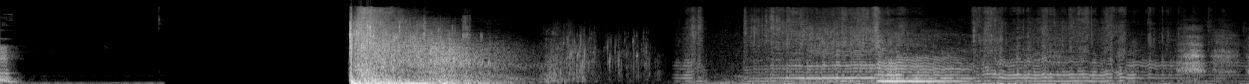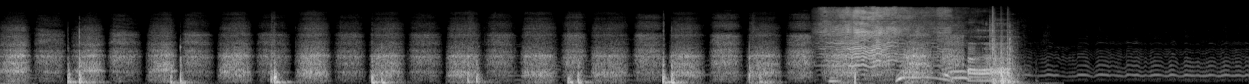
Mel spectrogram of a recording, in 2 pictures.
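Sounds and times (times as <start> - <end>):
fly buzzing: 6.8 - 13.6, 14.7 - 24.9.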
